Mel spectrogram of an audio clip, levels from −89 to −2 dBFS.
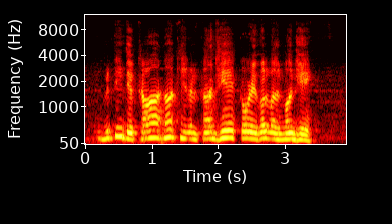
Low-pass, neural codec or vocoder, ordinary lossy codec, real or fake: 10.8 kHz; codec, 44.1 kHz, 1.7 kbps, Pupu-Codec; MP3, 96 kbps; fake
